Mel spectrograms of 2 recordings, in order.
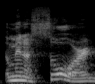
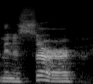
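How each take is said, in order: First: The name ends with an 'or' sound. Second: The name ends with an 'er' sound. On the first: The speaker calls it right. "It's Minas- Minosaur" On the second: The speaker calls it wrong. "not Minosaur"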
